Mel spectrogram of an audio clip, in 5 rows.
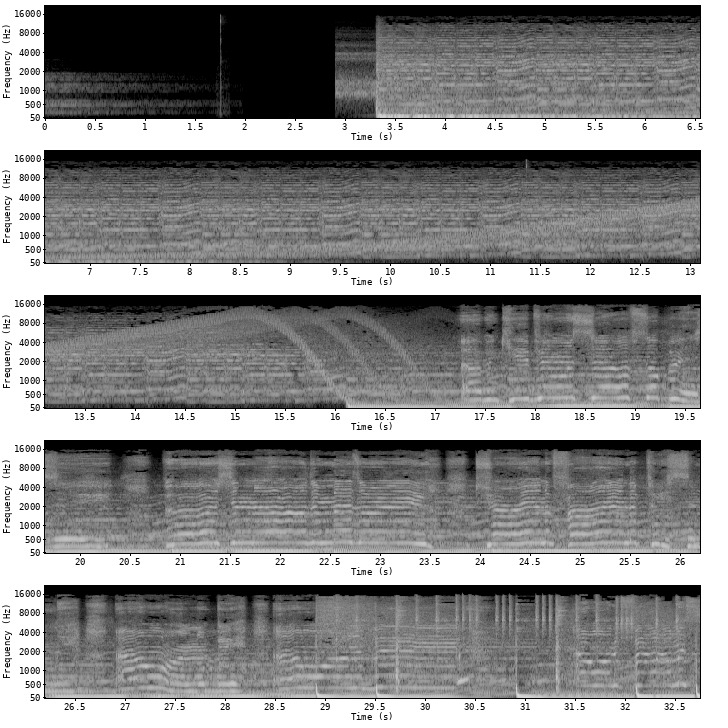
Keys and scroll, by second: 5.9-9.0 typing.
